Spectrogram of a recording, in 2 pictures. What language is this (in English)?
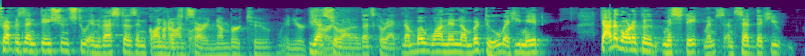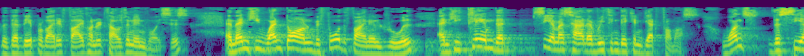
English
